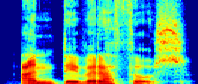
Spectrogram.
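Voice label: "antebrazos", Spanish, male; mekanta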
